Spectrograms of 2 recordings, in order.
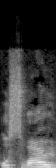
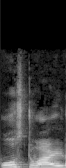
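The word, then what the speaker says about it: Ostwald: 40 number और अंतिम सवाल देखिए, कर रहा है ओस्वाल्ड विधि, प्रोनाउंसिएशन क्या होता है, ओस्टवाल्ड प्रोसेस या ओस्टवाल्ड मेथड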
